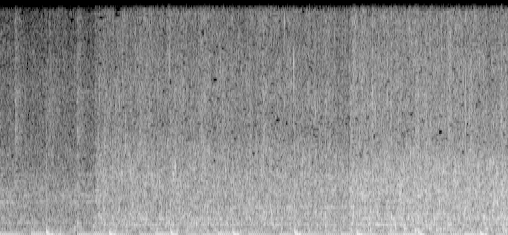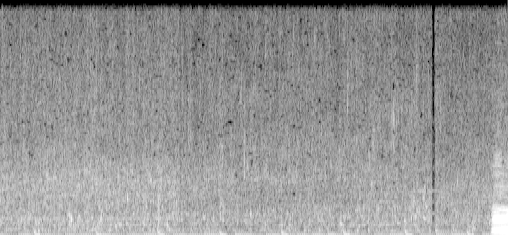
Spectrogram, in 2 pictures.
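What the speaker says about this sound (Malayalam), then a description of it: "ഇപ്പം ചെറിയൊരു ചെറിയൊരു സ്ട്രീം പോലെയാണ് ഇപ്പോൾ അത് പോകുന്നത്" A small forest stream trickles steadily along a hillside path in Ambanad Hills, a modest flow where a seasonal waterfall runs in the rains; a continuous close wash of water with faint clicks.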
